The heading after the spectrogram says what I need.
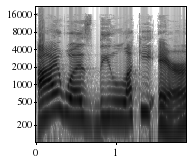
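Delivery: slow drawl with heavy sarcasm, words set apart. Describing the classroom a new teacher inherited: sarcastic. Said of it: "I say that with air quotes and complete sarcasm".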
